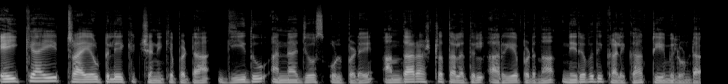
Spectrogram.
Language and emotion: Malayalam, neutral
